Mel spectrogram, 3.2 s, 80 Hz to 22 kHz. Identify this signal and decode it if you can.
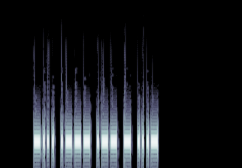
Morse code, heard as a keyed tone, about 40 wpm, 690 Hz. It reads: BJWTV
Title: Five Challenging Letter-Number Combinations 40wpm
